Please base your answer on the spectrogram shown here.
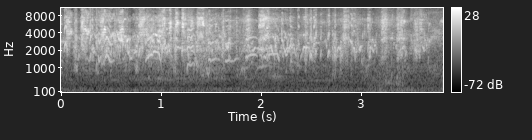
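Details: Pet budgerigars giving busy chatter: rapid, overlapping high warbling notes and squawky chirps, fairly steady in loudness throughout, with no other clear sounds.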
